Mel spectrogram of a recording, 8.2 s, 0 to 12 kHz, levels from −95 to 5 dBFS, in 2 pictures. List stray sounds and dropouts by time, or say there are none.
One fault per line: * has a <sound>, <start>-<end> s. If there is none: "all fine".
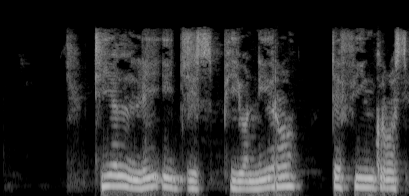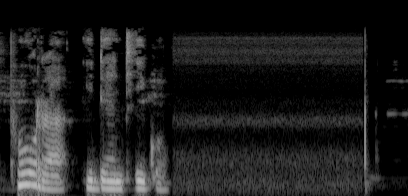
all fine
